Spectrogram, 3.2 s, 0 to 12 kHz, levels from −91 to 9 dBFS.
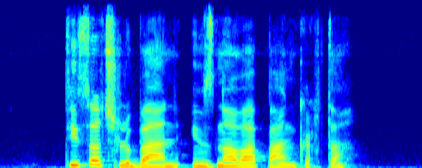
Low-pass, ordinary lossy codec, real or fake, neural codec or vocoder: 10.8 kHz; Opus, 32 kbps; real; none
